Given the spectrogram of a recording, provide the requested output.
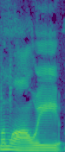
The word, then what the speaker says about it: Malawi: And then she was adopting all the kids from Malawi.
